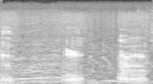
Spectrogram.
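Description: A boar gives two short, throaty grunts, each a brief nasal burst with a low rumble underneath, separated by a half-second pause.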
